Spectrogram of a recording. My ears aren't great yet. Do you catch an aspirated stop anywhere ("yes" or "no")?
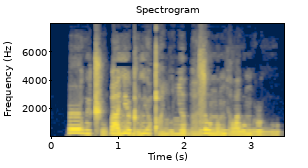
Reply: no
